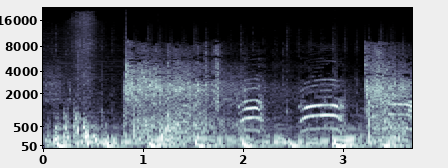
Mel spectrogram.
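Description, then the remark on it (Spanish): Loud gunfire from a video of an ambush on police in the State of Mexico, men with long guns firing from a plot of land: heavy booming blasts and sharp cracks, several shots in quick irregular succession over a dense rumbling background, with brief high whining tones between bursts. “Este video y este otro donde sujetos con armas largas disparan desde un terreno fueron difundidos”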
